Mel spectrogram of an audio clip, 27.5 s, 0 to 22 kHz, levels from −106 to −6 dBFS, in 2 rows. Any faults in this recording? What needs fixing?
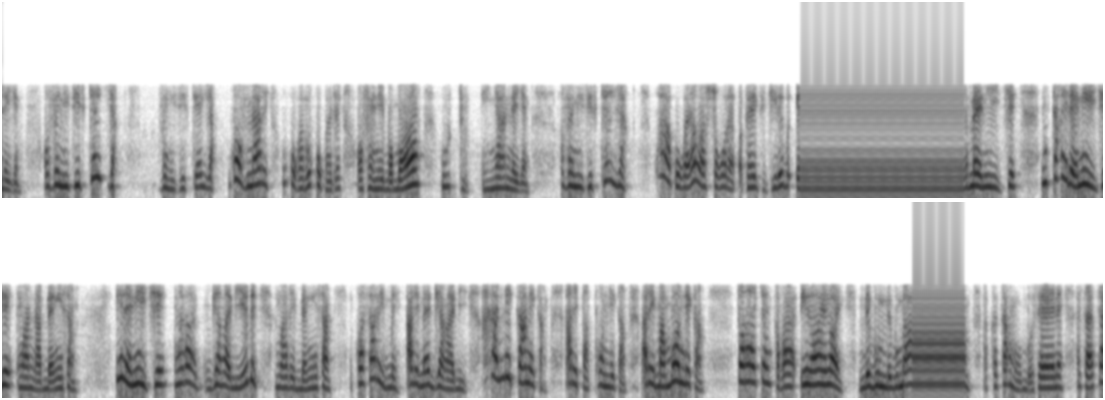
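The whole clip carries GSM full-rate codec damage. The speech sounds buzzy and gravelly. Nothing sits above about 3.8 kHz, and the band runs roughly 150 Hz to 3.7 kHz. The codec rebuilds the voice from a coarse pulse excitation at 13 kbps. To prevent it, use a wideband codec or capture the source before the phone network.

A system hang loop appears from 9.99 to 12.03 s and again from 25.15 to 25.80 s. One 23.22 ms fragment repeats many times, giving a steady buzz at 43.1 Hz. That length fits a 1024-sample buffer. The driver stalled while the hardware kept replaying its ring buffer. To prevent it, fix the driver or system stall so the buffer keeps getting fresh audio.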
